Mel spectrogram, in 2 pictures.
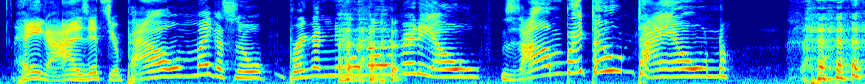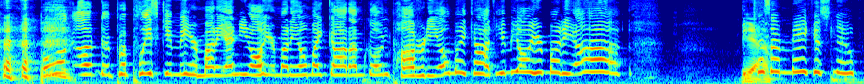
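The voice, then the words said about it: Imitates another person's voice. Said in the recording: “that was the impression I did”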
